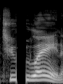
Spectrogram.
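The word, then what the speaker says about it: Tulane: I said it right right did I say two lane correct yeah they got I said two lane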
